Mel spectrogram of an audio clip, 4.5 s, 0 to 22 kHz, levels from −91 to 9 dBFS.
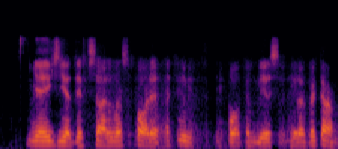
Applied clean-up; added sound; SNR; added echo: neural mask model DeepFilterNet 3.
